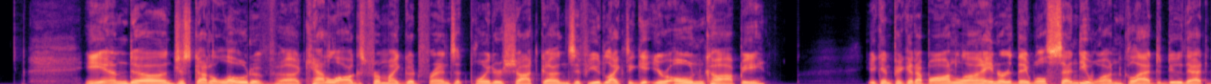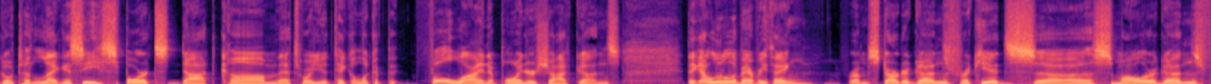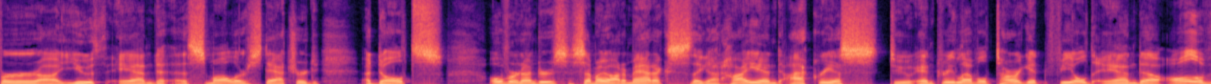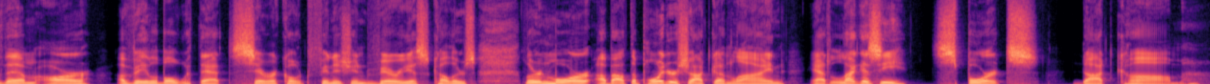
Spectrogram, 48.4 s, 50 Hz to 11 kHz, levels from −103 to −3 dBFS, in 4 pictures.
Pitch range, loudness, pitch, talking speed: 125-170 Hz, -21 LUFS, 145 Hz, 140 wpm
